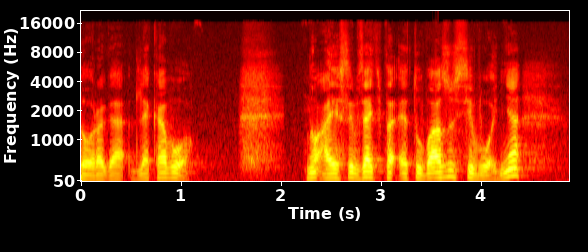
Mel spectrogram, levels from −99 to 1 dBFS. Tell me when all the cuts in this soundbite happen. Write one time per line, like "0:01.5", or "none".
0:02.0
0:03.0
